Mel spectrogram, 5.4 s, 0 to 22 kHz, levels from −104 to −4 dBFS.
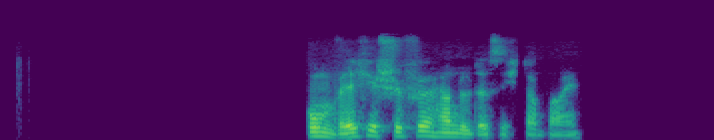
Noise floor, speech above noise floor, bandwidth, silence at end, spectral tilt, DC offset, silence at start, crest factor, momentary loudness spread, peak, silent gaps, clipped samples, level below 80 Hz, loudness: under -90 dBFS; over 60 dB; 7.8 kHz; 1.05 s; -5.5 dB/octave; under 0.1%; 2.3 s; 22 dB; 12 LU; -12 dBFS; none; under 0.1%; -72 dBFS; -31 LUFS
